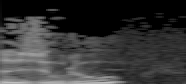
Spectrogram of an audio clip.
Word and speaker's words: Zulu: Zulu, dans le texte de l'UIT, ça s'écrit Z-U-L-U, Zulu. Mais se prononce, d'ailleurs c'est bien écrit dans le texte de l'UIT, se prononce Zoulou, et entre parenthèses il y a marqué Zoulou, prononcé Zoulou.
